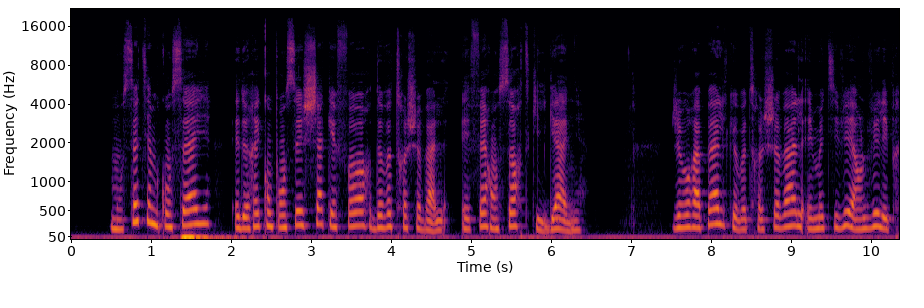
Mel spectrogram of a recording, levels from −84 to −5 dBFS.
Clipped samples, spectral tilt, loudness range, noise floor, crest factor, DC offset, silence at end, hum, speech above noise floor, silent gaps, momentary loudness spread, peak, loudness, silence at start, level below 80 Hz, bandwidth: under 0.1%; -5.5 dB/octave; 4 LU; -52 dBFS; 20 dB; under 0.1%; 0 s; none; 20 dB; none; 8 LU; -14 dBFS; -33 LUFS; 0 s; -40 dBFS; 18 kHz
